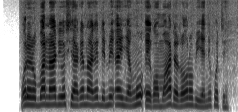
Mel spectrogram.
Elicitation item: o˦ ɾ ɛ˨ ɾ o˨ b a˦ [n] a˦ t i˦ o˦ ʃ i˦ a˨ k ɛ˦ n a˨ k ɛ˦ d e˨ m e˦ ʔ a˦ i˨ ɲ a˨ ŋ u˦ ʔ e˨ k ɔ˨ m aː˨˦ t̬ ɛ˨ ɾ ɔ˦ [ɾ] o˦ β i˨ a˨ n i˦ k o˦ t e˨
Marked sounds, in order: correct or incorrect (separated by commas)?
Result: correct, correct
